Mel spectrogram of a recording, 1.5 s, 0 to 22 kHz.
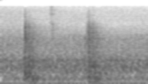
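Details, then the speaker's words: Cheap Chinese diesel parking heater, 10 °C ambient, 11.6 V: even soft clicks about every 0.6 seconds over a steady fan hum; fuel dosing pump priming a still-empty fuel line, normal. "Das ist die Pumpe für den Kraftstoff."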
